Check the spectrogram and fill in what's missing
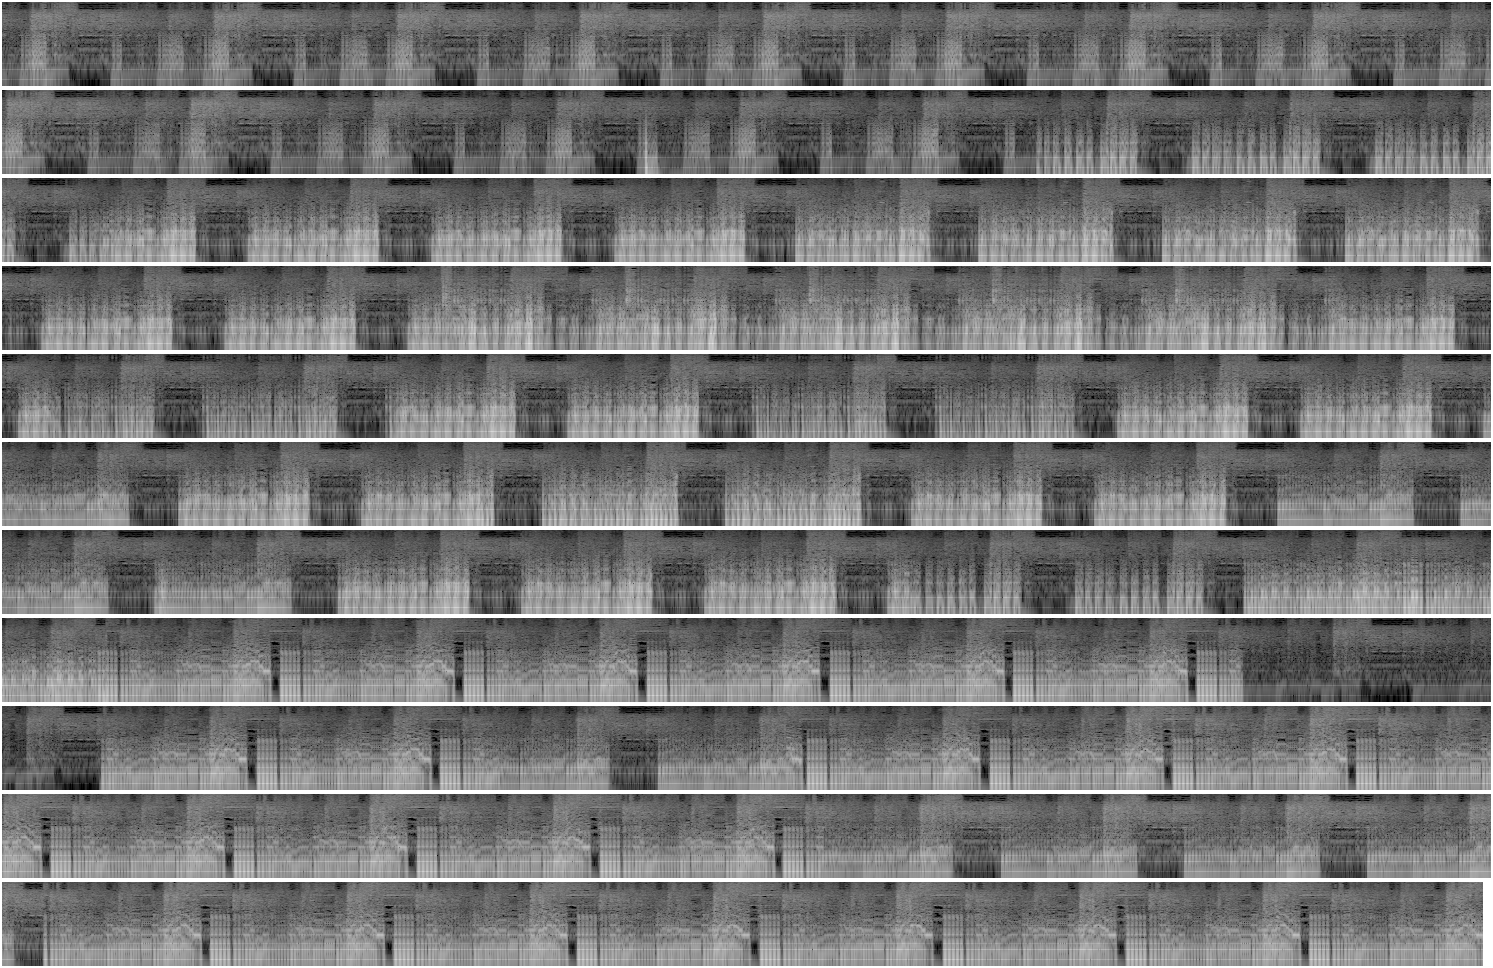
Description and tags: one shot acid loop
Loop, Techno, Acid, shot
